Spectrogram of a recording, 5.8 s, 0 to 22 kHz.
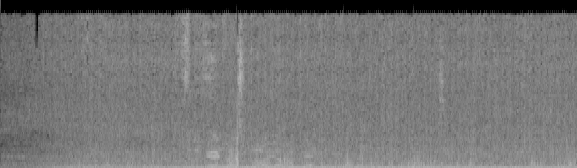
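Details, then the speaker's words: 2016 Lasko heat pump in heat mode at about 22°F during a blizzard, with the outdoor coil damaged and frozen up. A loud, deep, strained drone holds steady with wind over it; loud harsh compressor noise. "got to get the there we go yeah listen to that I don't remember alasco heat pumps sounding this angry before"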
